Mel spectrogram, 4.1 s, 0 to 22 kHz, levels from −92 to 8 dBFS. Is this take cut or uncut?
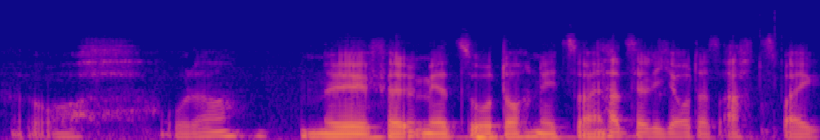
cut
